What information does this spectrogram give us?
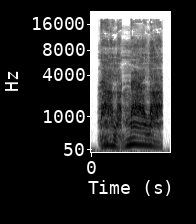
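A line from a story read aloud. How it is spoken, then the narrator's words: Whispered. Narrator (Russian): шептал Коровьев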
